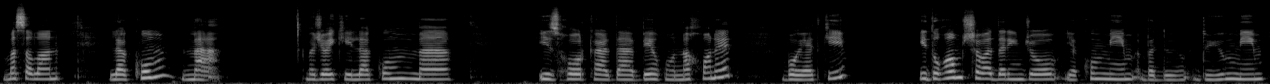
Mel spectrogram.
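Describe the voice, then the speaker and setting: A woman teaching Quran recitation rules, explaining patiently and slowly drawing out the recited examples. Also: fairly high pitch, clear, resonant tone, no room sound. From Central Asia.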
